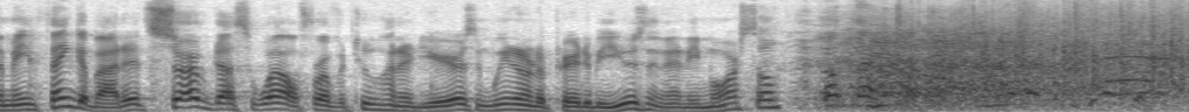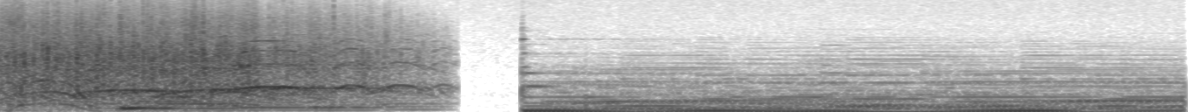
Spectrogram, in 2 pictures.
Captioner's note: laughter and applause in background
